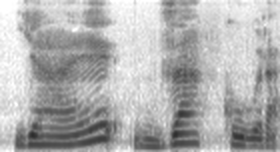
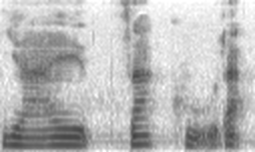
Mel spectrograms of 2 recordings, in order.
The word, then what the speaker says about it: Yozakura: Yozakura. Here I pronounce za, not sa, because it's easier after Yozakura.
